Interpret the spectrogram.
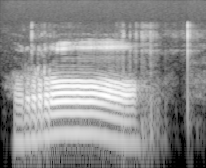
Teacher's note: زبان کا کنارہ، اوپر کے دانتوں کی جڑ کہ تعلق کی جانب والے حصے سے یہ ادا ہوتا ہے را، اور یہ بھی موٹا پڑا جائے گا۔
